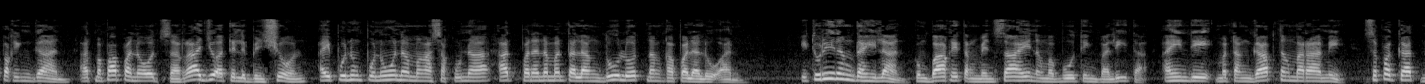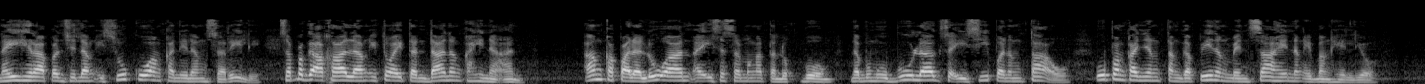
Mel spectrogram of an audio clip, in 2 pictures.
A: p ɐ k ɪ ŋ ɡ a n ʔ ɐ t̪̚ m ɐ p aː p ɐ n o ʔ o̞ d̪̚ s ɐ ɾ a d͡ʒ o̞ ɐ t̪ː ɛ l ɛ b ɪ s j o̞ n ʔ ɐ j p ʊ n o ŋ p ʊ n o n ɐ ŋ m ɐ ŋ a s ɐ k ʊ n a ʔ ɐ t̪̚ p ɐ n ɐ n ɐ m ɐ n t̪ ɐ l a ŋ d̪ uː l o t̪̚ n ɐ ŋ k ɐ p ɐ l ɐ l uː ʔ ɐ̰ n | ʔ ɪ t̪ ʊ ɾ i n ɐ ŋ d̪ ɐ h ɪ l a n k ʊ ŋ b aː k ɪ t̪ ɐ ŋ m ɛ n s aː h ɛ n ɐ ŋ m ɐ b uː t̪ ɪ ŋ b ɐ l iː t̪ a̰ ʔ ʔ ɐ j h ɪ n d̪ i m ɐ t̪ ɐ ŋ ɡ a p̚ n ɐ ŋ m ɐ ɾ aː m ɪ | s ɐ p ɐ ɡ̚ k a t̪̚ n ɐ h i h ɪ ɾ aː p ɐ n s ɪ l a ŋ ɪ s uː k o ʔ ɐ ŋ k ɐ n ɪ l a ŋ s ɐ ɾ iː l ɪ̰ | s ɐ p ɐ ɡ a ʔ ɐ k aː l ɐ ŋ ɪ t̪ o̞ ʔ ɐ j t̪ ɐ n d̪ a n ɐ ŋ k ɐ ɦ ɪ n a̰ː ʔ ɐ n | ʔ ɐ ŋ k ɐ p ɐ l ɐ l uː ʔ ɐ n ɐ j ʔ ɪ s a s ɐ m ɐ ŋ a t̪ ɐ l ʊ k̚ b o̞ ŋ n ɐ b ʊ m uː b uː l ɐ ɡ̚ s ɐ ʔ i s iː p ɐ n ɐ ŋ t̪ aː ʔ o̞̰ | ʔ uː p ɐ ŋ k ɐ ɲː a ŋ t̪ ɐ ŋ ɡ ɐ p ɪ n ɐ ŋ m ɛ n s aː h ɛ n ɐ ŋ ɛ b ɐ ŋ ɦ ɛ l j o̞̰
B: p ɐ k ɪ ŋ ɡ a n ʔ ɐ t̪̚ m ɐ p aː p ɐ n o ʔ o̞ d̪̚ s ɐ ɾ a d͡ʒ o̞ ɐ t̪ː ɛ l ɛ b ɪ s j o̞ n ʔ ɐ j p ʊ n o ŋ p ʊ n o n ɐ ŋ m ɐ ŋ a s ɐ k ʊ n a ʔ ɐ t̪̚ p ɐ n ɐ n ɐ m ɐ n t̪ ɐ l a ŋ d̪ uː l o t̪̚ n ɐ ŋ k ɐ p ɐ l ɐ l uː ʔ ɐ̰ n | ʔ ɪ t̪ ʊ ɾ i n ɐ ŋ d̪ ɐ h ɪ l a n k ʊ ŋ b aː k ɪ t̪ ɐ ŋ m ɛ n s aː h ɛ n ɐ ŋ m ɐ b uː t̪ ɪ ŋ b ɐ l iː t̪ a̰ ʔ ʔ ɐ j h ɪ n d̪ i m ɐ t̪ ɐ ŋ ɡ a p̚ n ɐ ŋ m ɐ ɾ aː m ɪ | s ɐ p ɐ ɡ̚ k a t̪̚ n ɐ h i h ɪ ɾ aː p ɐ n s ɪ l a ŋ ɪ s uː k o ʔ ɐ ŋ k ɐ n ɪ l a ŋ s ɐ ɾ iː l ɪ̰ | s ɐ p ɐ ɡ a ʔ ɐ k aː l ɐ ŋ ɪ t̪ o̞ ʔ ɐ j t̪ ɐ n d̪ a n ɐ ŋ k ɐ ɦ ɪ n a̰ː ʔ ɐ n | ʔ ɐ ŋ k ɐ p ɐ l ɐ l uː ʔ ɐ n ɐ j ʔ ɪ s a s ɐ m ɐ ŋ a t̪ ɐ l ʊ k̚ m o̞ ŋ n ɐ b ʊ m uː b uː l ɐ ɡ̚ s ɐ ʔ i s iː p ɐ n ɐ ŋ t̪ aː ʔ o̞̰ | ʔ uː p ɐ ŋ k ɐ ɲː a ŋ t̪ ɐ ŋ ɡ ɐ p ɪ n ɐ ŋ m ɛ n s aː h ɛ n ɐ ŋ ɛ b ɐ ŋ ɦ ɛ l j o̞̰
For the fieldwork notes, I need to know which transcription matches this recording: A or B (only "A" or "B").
A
